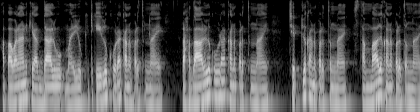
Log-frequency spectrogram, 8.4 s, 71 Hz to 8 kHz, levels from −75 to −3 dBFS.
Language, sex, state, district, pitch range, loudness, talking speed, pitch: Telugu, male, Andhra Pradesh, Chittoor, 95-110 Hz, -22 LUFS, 100 wpm, 105 Hz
